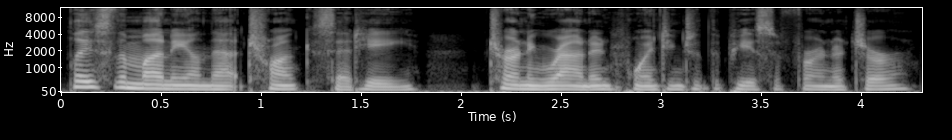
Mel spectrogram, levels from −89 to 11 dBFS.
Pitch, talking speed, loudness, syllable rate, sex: 140 Hz, 235 wpm, -18 LUFS, 6.4 syllables/s, female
